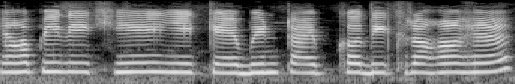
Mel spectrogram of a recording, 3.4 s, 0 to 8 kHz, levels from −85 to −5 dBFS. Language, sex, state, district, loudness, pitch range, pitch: Hindi, female, Bihar, Vaishali, -14 LUFS, 290-310 Hz, 300 Hz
